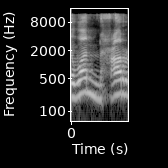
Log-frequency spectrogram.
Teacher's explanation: अपने मखरज से बिला गुन्ना जाहिर हो गई है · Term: इजहार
